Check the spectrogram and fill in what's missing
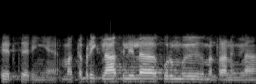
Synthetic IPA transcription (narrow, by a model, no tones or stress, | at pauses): seːɾsɐɾɪŋɡɐ̰mɐt̪ːɐpːɐɽikɭaːsɪlɪlaːkʊɾʊmbɯpɐnrɾaːnɯŋɡɐɭãː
